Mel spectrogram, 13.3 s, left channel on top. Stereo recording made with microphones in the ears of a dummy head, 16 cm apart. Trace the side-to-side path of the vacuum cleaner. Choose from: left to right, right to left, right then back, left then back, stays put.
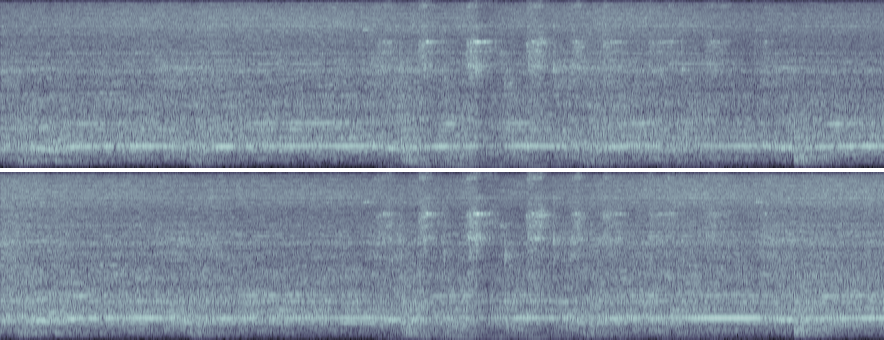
left then back.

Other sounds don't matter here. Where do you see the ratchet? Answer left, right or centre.
centre.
